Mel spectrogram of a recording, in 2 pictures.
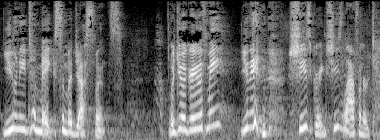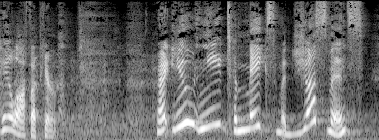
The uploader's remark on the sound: keynote event at the Idaho Business Reviews 2019 Women of the Year Ceremony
